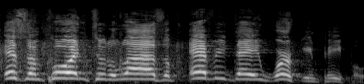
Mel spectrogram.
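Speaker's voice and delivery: loud, high rally cry; podium speech. Real, not acted. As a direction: rouse the crowd, shouting out. Rally speech rising to a peak.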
